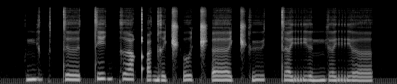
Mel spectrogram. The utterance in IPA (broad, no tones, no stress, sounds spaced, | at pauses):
mʲ o k tː əː tː e ɡ k ʌː qʼ ʊ ɡ ə t͡ʃʼ o t͡ʃʼ ɐː t͡ʃʼ ʉ tː ɐ rʲ əː mʲ ʌː rʲ ʌː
